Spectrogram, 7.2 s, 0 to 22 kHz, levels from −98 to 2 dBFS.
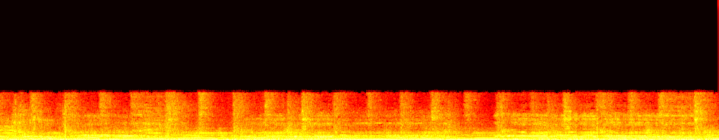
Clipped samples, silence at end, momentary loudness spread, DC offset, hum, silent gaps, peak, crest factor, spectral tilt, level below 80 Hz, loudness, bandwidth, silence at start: under 0.1%; 0 s; 1 LU; under 0.1%; none; none; -2 dBFS; 10 dB; -6 dB/octave; -24 dBFS; -13 LUFS; 8 kHz; 0 s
